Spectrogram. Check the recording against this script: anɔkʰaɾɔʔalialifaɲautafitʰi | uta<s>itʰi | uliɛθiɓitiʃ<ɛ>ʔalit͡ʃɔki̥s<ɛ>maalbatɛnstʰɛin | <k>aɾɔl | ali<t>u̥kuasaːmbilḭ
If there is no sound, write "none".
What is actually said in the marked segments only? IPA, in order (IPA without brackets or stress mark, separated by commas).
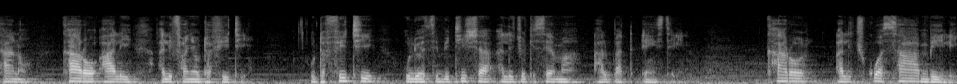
f, a, ɛ, kʰ, t͡ʃ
